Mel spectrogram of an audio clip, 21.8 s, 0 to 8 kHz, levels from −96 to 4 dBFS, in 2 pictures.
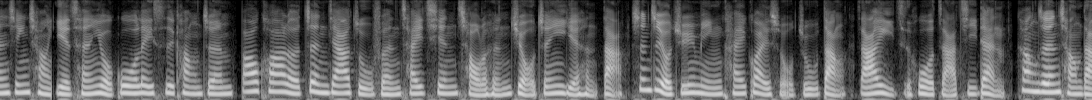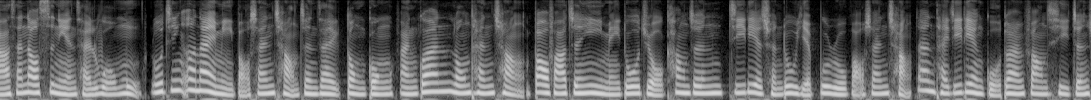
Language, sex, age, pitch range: Chinese, female, 20-39, 185-225 Hz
